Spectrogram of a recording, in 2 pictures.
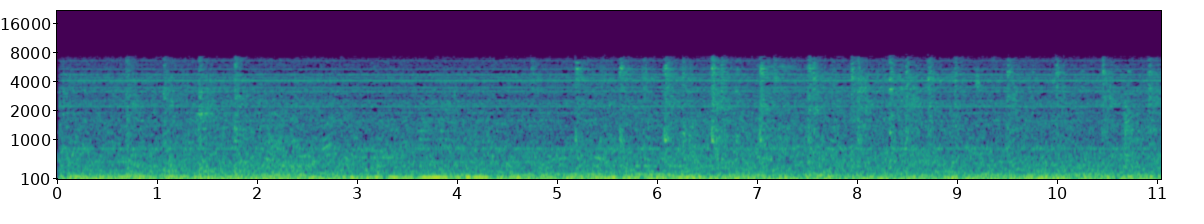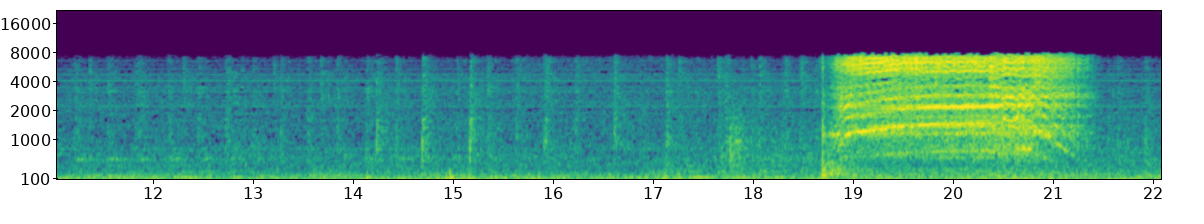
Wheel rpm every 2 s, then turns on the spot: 0, 0, 0, 0, 0, 0, 0, 0, 0, 90, 90.
none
